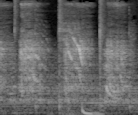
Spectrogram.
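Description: Neopixel lightsaber sound board firing its clash effect three times in quick succession, about one strike every two-thirds of a second, each a sharp crackling hit with a falling tail. The blade's hum swoops in pitch between the strikes.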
